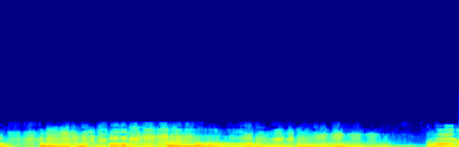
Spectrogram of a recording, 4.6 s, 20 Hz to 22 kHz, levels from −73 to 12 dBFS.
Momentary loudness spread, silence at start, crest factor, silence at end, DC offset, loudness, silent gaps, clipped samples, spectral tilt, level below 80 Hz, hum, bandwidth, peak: 7 LU; 0 s; 14 dB; 0 s; under 0.1%; -18 LUFS; none; under 0.1%; -12 dB/octave; -38 dBFS; none; 3.8 kHz; -4 dBFS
